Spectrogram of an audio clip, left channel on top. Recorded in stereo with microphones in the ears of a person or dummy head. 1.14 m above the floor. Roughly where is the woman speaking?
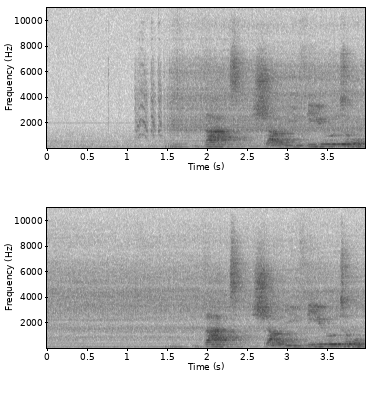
Centre.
